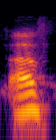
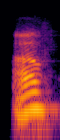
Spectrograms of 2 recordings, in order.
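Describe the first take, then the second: First: The f is puffed loosely, like an angry child. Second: The f uses the inner lower lip against teeth. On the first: The speaker calls it wrong. "Sebagaimana anak-anak kalau marah af af af af ya. Bukan" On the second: The speaker calls it right. "tapi yang dipakai perut bibir bagian bawah"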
